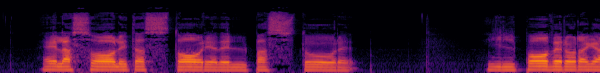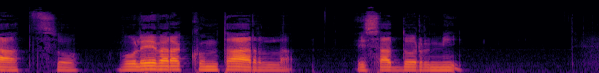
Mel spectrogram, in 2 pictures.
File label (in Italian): espressivo; Cilea; L arlesiana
